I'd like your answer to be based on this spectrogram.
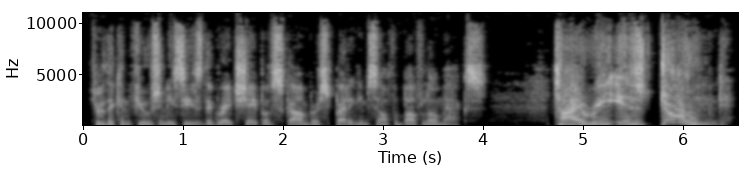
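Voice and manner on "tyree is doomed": slow, loud and high proclamation; thunder. A narrator's reading. Scomber thundering to the fathers, slow and loud. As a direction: thunder the doom to all. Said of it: "he thunders".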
